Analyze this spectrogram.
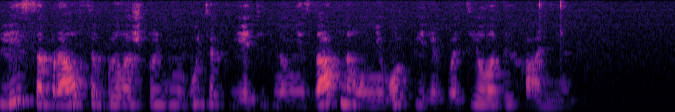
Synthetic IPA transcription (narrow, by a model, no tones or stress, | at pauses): plʲisːɐbɾɑlˠsʲəbɨlˠəʂt̪onʲɪbutʲɐt̪vʲetʲɪt̚ʲnovnʲɪzapnəʊnʲɪvo̞pʲɪɾʲɪxvɐtʲilˠəd̪ɨxanʲɪjə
